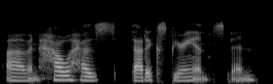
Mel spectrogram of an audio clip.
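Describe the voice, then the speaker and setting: A woman moderating a panel discussion, asking polite, measured questions. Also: on the low side, flat delivery, gravelly, no room sound. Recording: dull dry audio.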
